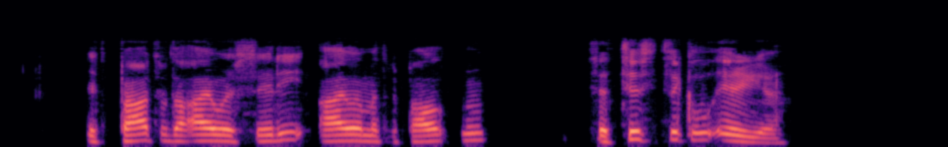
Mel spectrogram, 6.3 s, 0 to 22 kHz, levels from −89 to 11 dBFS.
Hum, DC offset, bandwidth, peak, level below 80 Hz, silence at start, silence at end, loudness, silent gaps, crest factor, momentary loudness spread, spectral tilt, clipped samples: none; under 0.1%; 7.2 kHz; -2 dBFS; -62 dBFS; 0.6 s; 1.1 s; -18 LUFS; 0.72-0.79 s, 3.01-3.07 s, 3.27-3.36 s, 3.42-3.92 s; 18 dB; 13 LU; -4.5 dB/octave; under 0.1%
